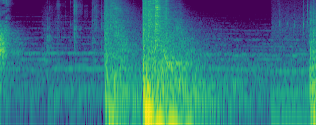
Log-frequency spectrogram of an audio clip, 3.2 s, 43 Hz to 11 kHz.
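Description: Gunfire bursts in the video game Mass Effect 3, two loud broadband blasts about a second apart, each trailing off in a long fading echo, with another burst starting at the end.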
